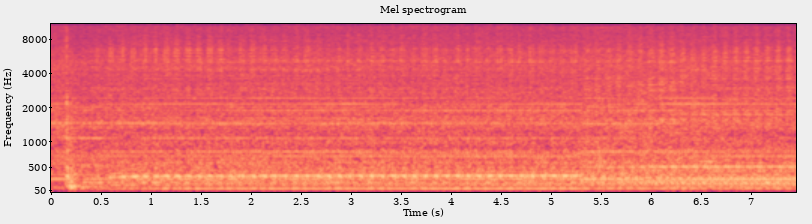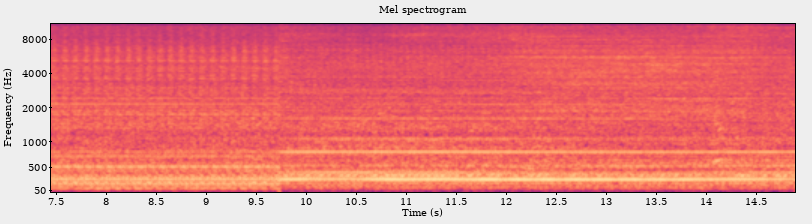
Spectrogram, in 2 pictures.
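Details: Larger hydraulic gear pump on a test bench, steady loud hum with whining tones and a pitch step near ten seconds; normal operation, no weird noise the customer reported.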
